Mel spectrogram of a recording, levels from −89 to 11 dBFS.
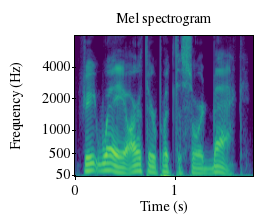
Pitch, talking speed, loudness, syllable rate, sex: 115 Hz, 200 wpm, -16 LUFS, 4.6 syllables/s, male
